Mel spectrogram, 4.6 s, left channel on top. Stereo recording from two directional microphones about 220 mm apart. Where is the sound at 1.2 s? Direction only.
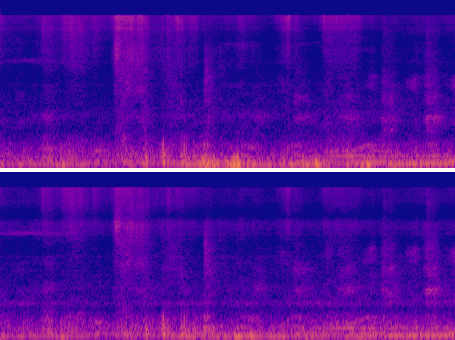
20° left (ahead or behind).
